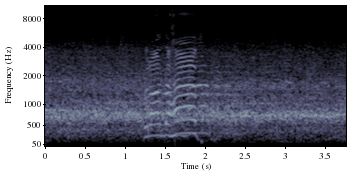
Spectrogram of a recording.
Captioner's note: applause; cheering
